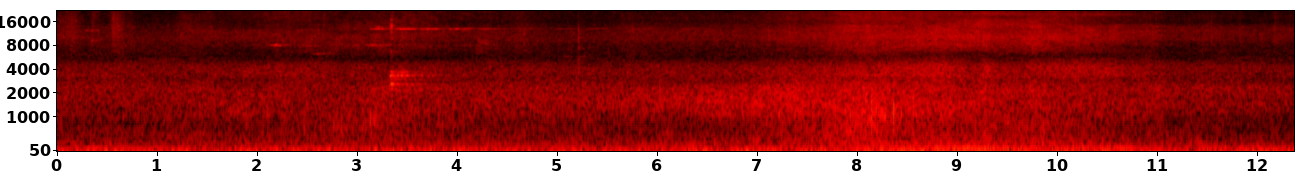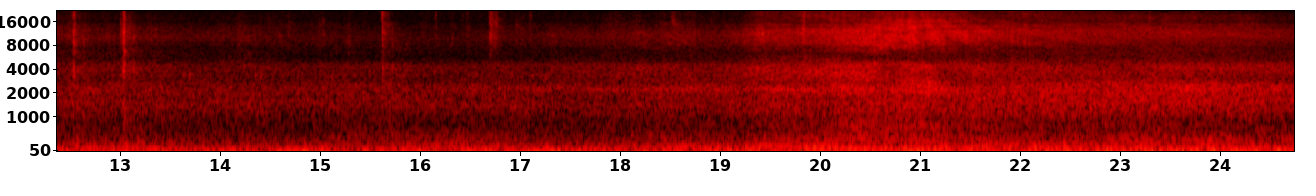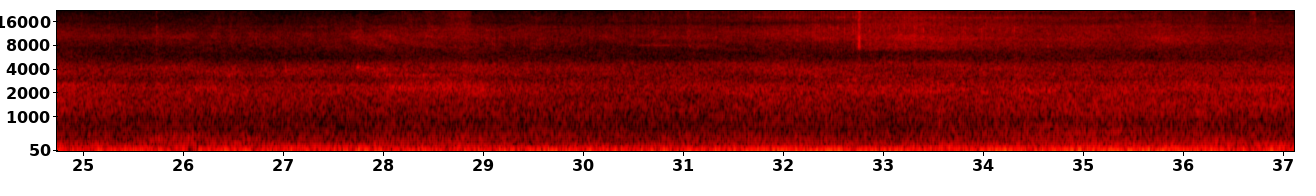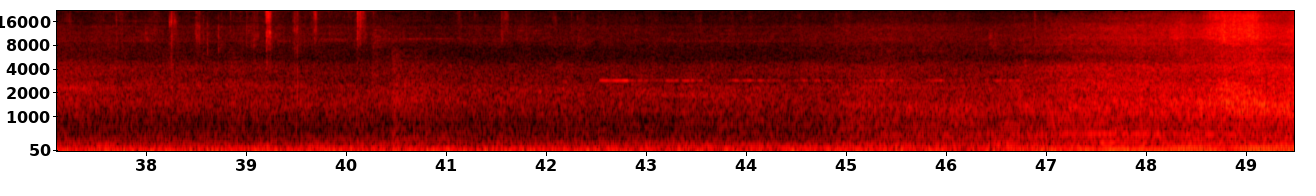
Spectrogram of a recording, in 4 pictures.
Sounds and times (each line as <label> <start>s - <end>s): walk in the road 0.0s - 49.4s
Traffic Sound 25.7s - 49.4s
